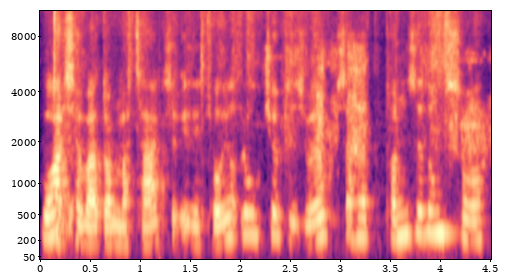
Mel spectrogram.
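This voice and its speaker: A woman's voice: medium pitch, a little fast, a little hiss or hum, rough recording. Chatty woman rambling about crafts. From New Zealand. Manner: chatty, rambling, full of fillers. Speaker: craft channel co-host. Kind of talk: casual craft chat.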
